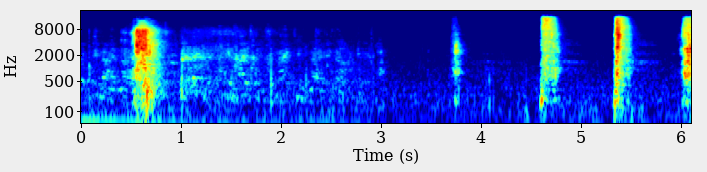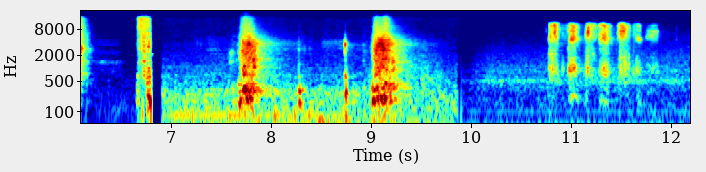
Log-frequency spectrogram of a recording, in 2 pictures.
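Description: A run of short, sharp, snorting sneezes from small pets, with a quick rapid burst near the end; brief gaps of quiet between.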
